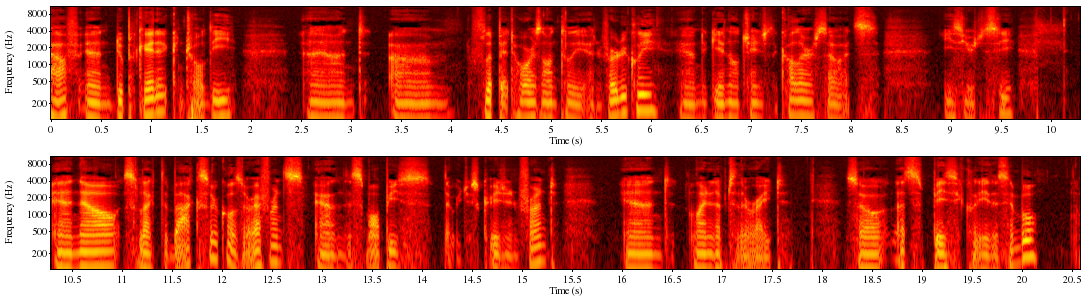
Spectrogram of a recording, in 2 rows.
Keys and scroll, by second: 3.4 ctrl+d, 7.1 ctrl+shift+f, 15.9 ctrl+shift+a.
